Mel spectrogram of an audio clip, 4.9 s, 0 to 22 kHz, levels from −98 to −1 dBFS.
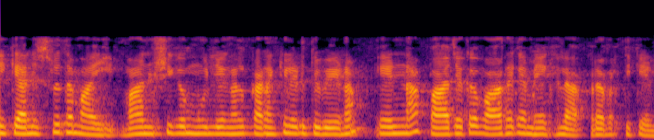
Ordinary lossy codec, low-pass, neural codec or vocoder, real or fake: none; 7.2 kHz; vocoder, 22.05 kHz, 80 mel bands, HiFi-GAN; fake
